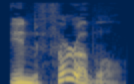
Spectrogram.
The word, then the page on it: inferable: British English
